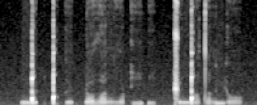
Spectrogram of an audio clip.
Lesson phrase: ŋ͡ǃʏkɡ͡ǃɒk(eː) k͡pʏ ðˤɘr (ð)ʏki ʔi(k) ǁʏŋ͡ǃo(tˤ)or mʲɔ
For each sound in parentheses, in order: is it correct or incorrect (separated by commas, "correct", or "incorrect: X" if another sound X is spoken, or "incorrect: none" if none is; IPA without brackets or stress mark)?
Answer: incorrect: ɘː, incorrect: ðˤ, correct, correct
